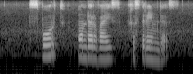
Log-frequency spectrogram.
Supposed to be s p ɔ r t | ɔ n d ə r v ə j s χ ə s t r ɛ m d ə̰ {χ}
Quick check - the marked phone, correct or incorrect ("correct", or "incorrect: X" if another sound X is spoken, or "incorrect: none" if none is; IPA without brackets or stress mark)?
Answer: incorrect: s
